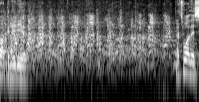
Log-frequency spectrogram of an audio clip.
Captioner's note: audience laughing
